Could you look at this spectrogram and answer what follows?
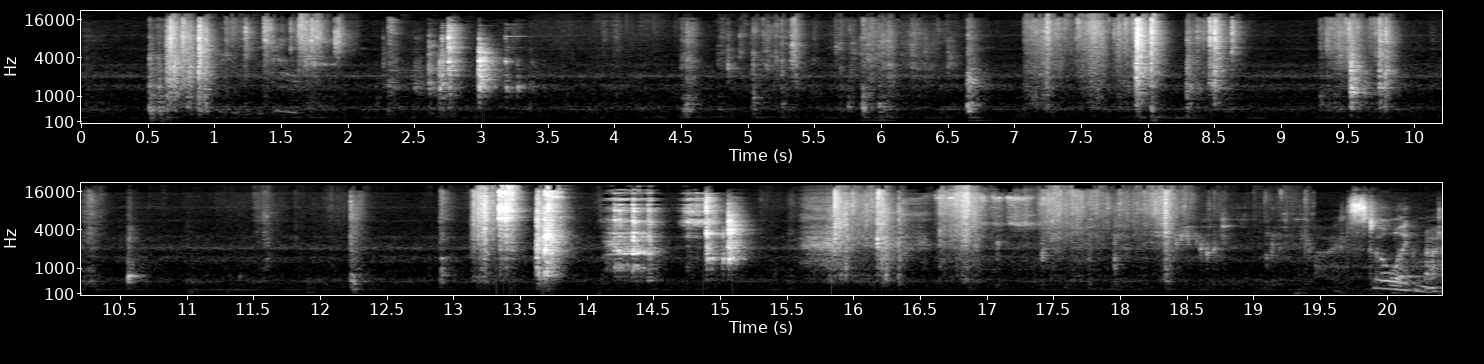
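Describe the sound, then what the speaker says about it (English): Dishes being washed at a kitchen sink, with intermittent clinks and clatters of crockery, running-water splashes and scrubbing in irregular bursts, close and moderately loud over a quiet background. "I desperately need to do the dishes"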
